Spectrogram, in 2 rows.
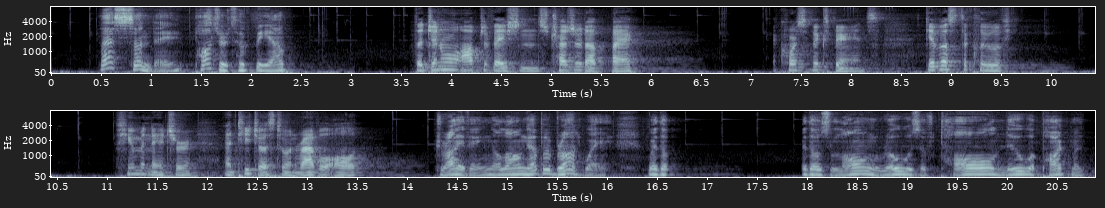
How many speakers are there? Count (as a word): two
